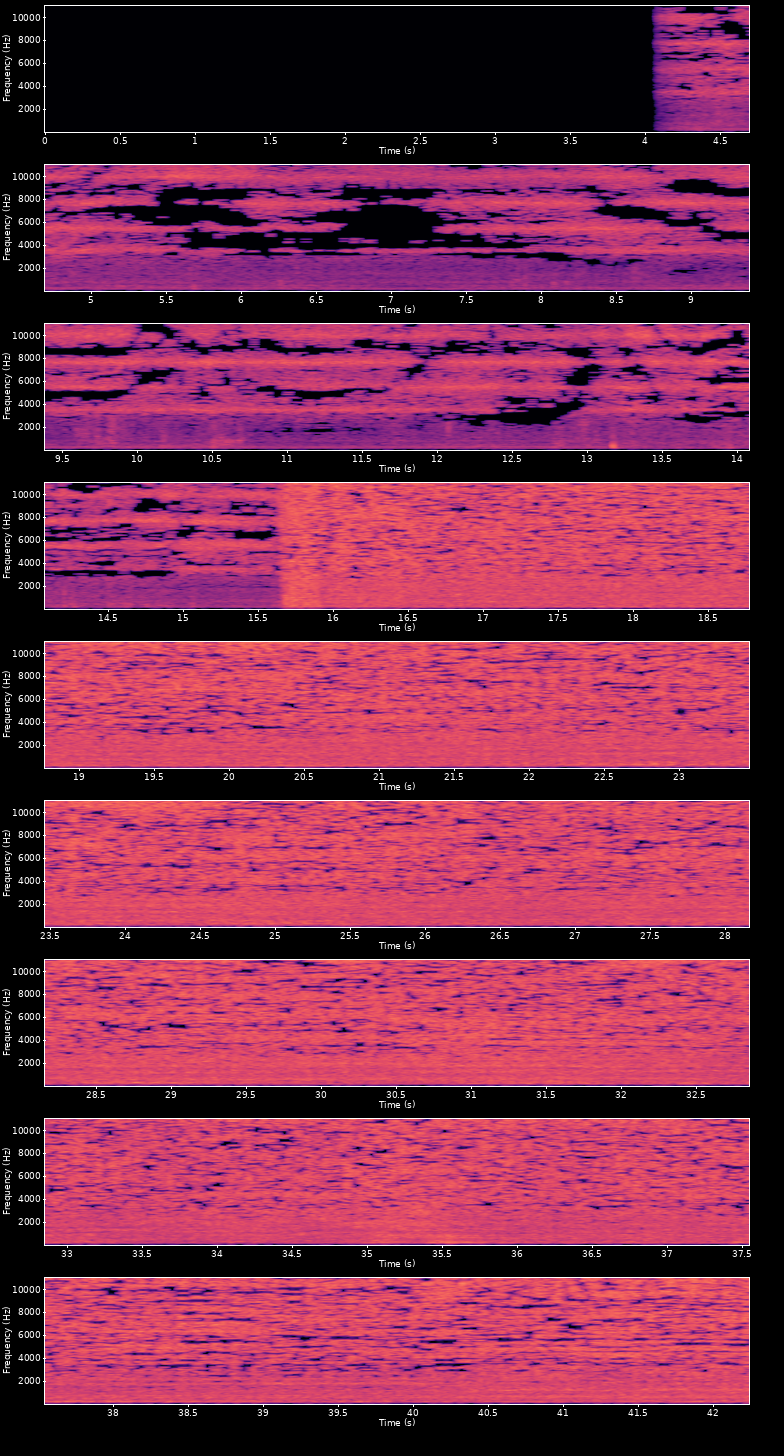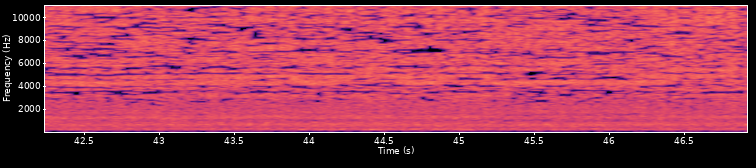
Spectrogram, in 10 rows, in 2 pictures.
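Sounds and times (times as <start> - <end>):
sandblasting gun hissing: 4.1 - 46.9
steady mechanical hum: 4.1 - 46.9.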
